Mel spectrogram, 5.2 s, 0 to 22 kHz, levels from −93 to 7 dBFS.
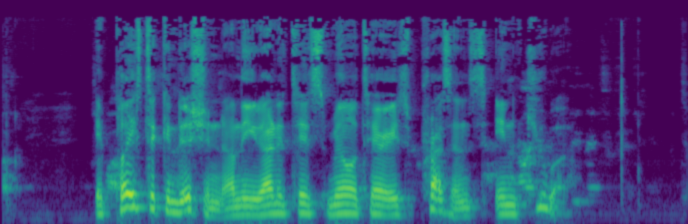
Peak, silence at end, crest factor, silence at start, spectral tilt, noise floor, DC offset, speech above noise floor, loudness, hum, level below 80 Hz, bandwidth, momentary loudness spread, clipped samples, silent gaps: -2 dBFS; 0.7 s; 18 dB; 0.05 s; -4 dB/octave; -65 dBFS; under 0.1%; 47 dB; -18 LUFS; none; -60 dBFS; 17 kHz; 11 LU; under 0.1%; none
